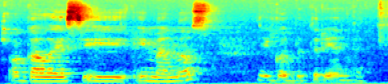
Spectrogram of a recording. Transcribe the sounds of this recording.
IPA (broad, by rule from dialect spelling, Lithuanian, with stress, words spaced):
oː ˈɡɐlˠ ˈɛɪs ˈiː iː mʲɛˈnʊs ˈjɛɪɡʊ ɐbʲɪtʊrʲɪˈeːnʲtʲɛ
